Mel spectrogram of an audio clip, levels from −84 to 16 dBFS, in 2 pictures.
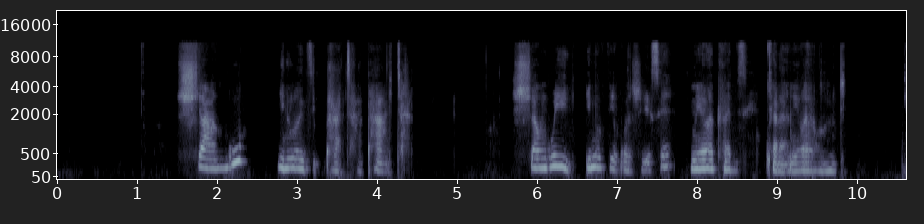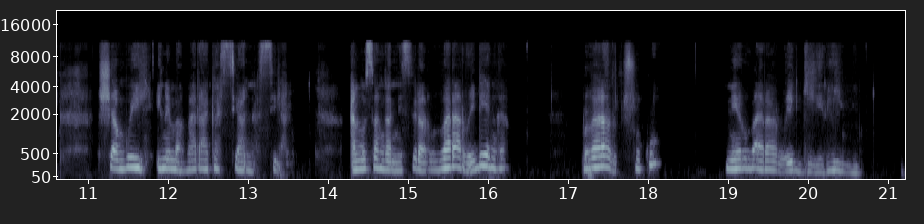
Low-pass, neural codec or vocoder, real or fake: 10.8 kHz; codec, 24 kHz, 1.5 kbps, HILCodec; fake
